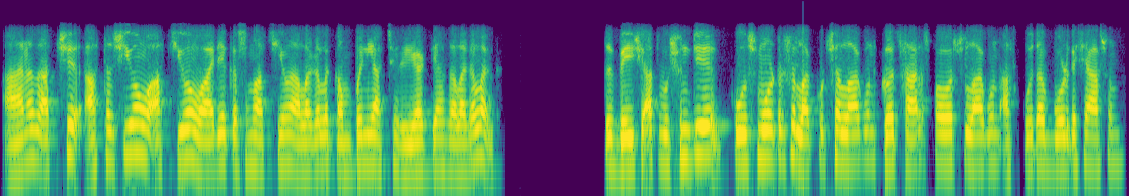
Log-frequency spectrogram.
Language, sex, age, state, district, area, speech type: Kashmiri, male, 18-30, Jammu and Kashmir, Shopian, rural, conversation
